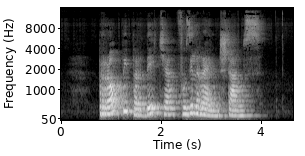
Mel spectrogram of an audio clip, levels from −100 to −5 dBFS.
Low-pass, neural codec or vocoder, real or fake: 14.4 kHz; none; real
